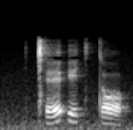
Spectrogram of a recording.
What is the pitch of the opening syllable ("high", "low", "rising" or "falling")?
rising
